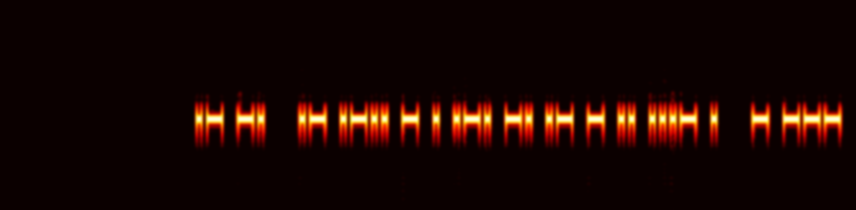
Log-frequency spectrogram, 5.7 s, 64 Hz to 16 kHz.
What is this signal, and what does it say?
Morse code, heard as a keyed tone, about 34 wpm, 700 Hz. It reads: AN ALTERNATIVE TO
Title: Sentences from Top 1000 Words - Review Part 4 - 35wpm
